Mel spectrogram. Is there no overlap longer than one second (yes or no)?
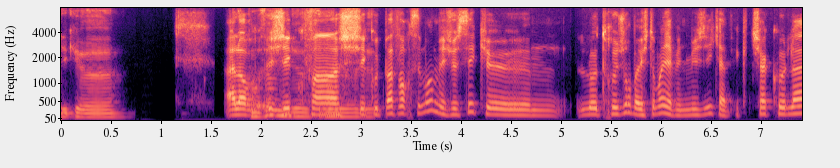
no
